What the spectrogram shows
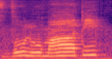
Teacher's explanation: ज़ा के ऊपर तशदीद है, सख्ती करेंगे लेकिन सीटी की आवाज़ नहीं आनी चाहिए, आपने ज़ा को नरमी से साइलेंट आवाज़ के साथ पढ़ना है।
